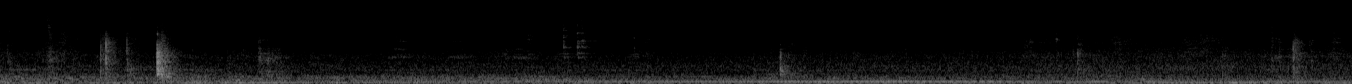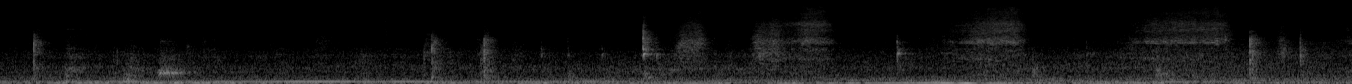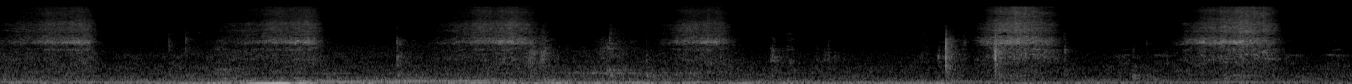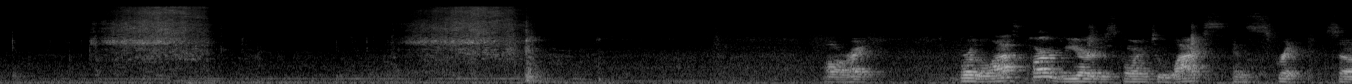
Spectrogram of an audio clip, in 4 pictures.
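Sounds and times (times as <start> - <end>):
file rasping along ski edge: 20.3 - 22.0, 22.8 - 23.9, 24.7 - 28.2, 29.1 - 30.4, 31.2 - 34.5, 36.8 - 37.8, 38.6 - 40.0, 41.4 - 42.8, 44.5 - 46.0.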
